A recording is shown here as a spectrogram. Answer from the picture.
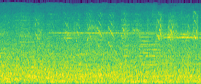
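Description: Birds calling outdoors: many short, quick falling chirps over a steady background of outdoor noise.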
